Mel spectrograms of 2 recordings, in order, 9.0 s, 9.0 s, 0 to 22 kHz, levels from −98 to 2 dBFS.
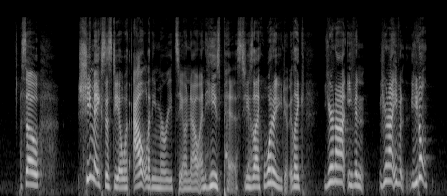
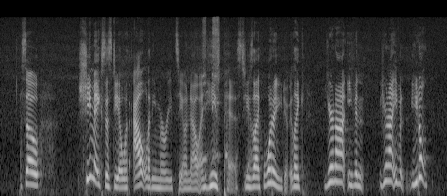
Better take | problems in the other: first | hiss; faint; throughout; 20 dB below the speech

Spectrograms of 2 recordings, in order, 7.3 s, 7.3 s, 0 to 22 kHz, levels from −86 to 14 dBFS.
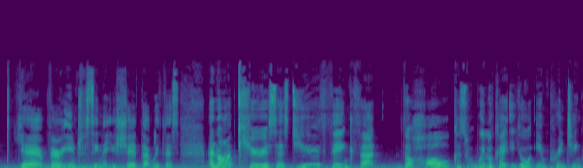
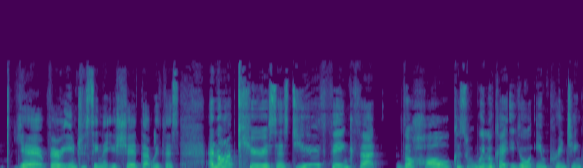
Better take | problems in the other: second | wind noise on the microphone; occasional gusts; 20 dB below the speech

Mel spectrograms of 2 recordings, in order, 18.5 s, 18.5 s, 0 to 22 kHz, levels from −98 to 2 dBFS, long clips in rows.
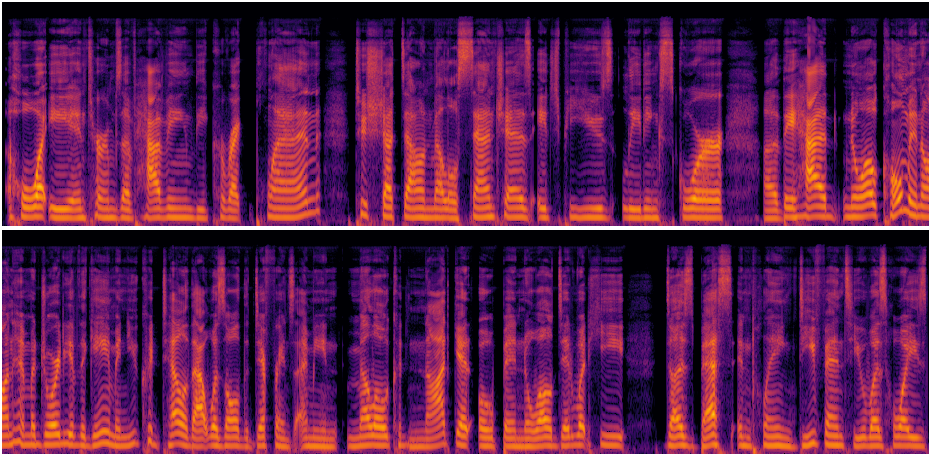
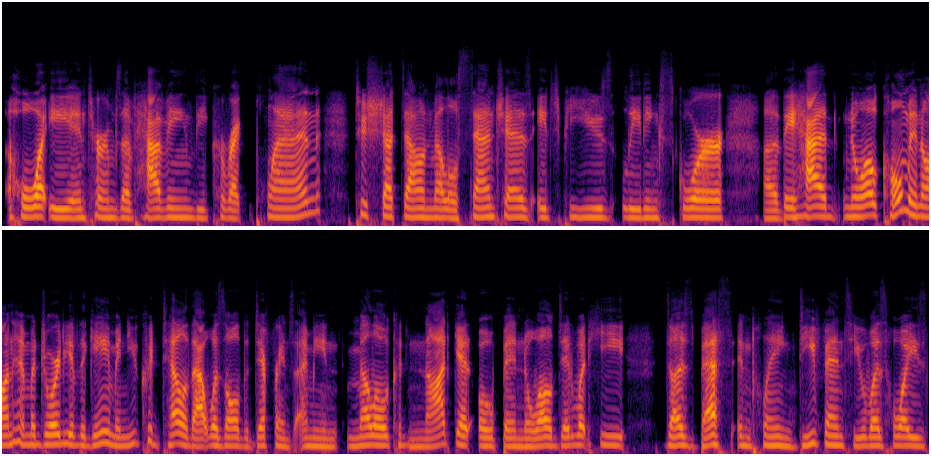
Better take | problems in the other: first | muffled; very; fading above 3.5 kHz

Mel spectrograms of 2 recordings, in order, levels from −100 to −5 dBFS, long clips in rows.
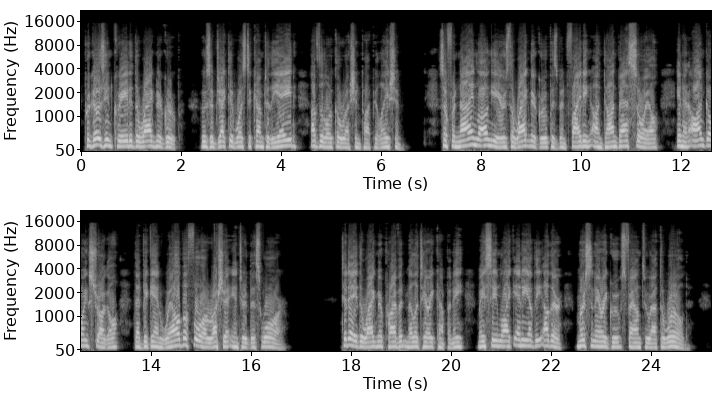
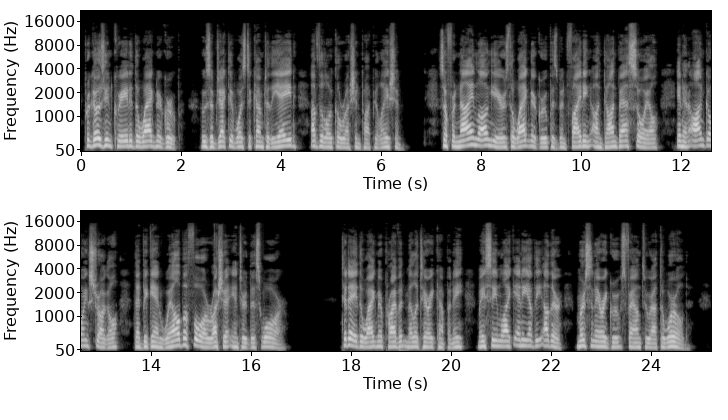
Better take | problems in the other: second | distortion; slight; 10 dB below the speech

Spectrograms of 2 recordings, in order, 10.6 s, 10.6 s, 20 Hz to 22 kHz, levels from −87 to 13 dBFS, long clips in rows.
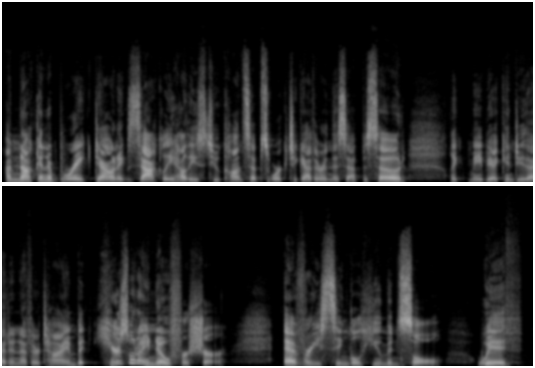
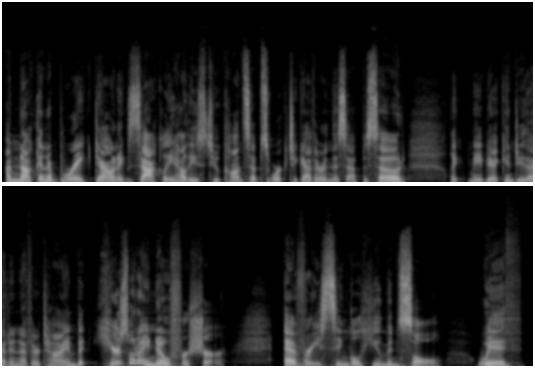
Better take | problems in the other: second | thin; somewhat; fading below 500 Hz

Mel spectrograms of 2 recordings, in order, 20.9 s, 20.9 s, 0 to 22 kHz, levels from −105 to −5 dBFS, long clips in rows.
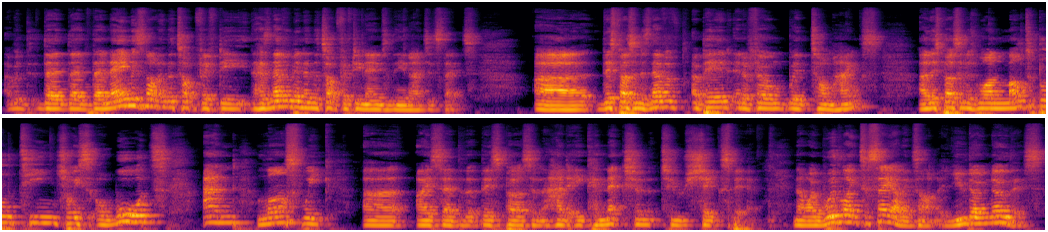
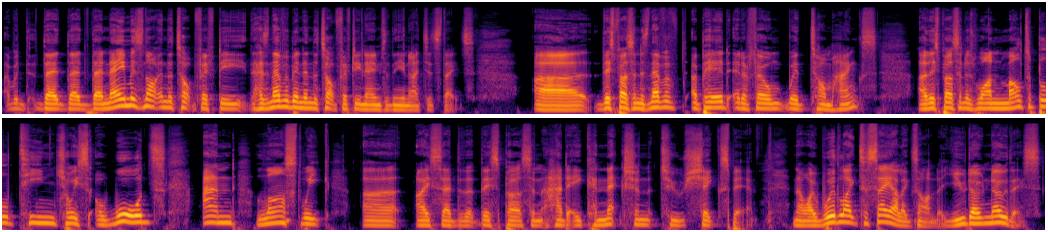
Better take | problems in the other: second | room echo; slight; dies away in 0.3 s // off-mic speech; far

